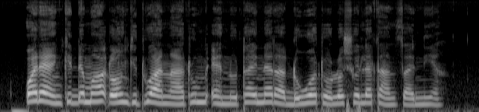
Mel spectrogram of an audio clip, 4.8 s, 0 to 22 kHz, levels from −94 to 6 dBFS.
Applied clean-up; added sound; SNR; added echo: none; none; none; none.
